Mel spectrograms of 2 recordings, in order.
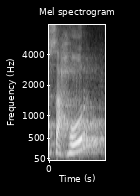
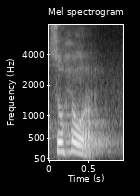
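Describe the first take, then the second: First: The first syllable has an 'a' vowel. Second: The first syllable has a 'u' vowel. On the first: "Dengan fathah atau sahur" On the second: "dengan sinnya dhammah, suhur"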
